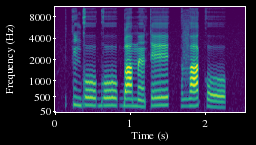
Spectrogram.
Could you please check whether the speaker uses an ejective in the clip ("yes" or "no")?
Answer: no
